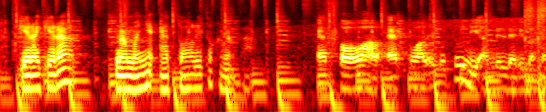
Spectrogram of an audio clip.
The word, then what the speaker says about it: Etoile: Etoile itu tuh diambil dari bahasa Prancis. Ya. Sebenarnya bacanya bukan Etoile, tapi kayak Etoile.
